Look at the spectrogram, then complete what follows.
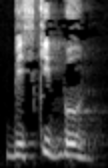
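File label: "biscuit bone", Nigerian Pidgin, male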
